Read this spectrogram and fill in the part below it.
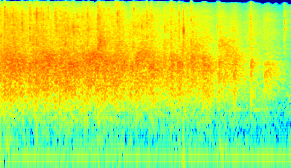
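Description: Studio audience applause fills a French daytime TV show set, a steady dense wash of clapping that holds loud and even for about three seconds before tapering slightly at the end.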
